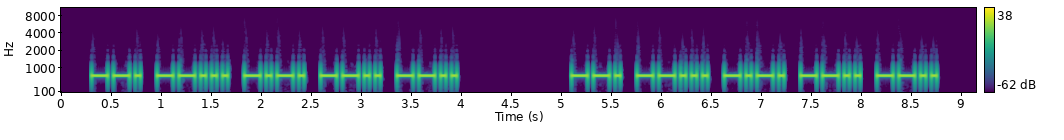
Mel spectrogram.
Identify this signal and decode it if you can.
Morse code, heard as a keyed tone, about 22 wpm, 700 Hz. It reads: G7CZZ G7CZZ
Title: DXCC-100 Call Signs - 5 Characters - Repeated 2x - 22wpm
